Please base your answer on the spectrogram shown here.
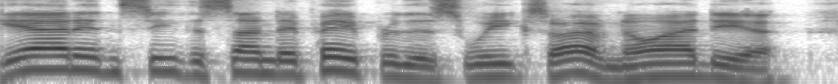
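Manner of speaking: put-on Southern accent. Retelling a chat with a stranger in a store by voicing her replies, imitating a southern accent. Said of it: "I love how you slip into the accent".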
